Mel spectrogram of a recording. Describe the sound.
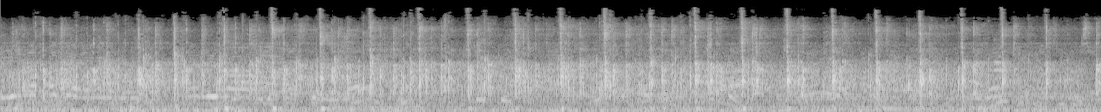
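Sustained loud applause from a crowd at a Sitges cultural event for a colleague who is retiring, dense rapid clapping filling the whole stretch at a steady level, with a faint murmur of voices underneath.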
